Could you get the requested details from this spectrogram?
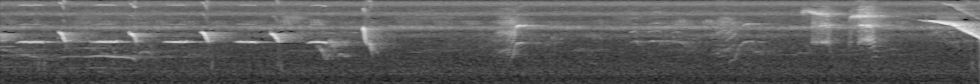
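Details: Hill myna in the dawn chorus, preening between phrases: a quick run of about ten short, sharp whistled notes in steady rhythm, then a pause and a few higher whistles ending in a bright downward slide.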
